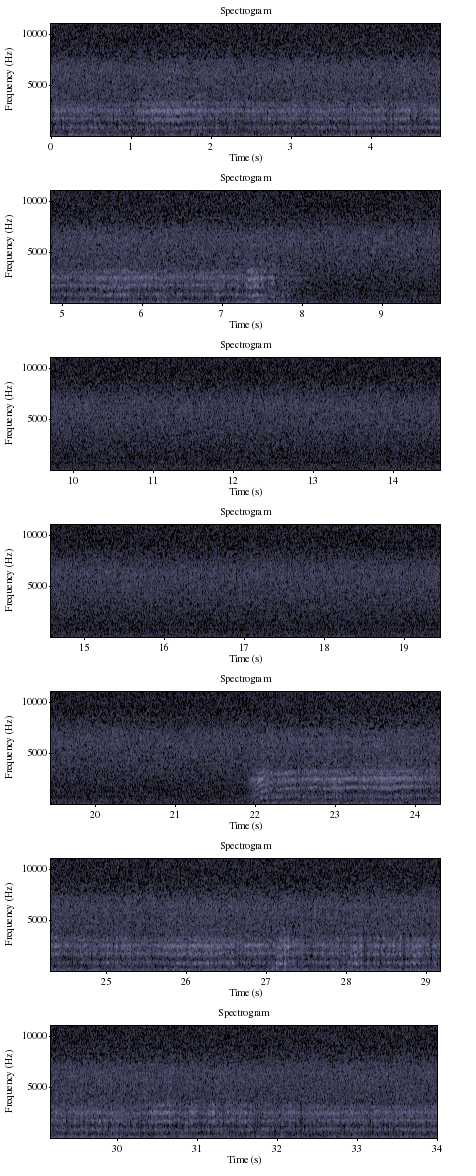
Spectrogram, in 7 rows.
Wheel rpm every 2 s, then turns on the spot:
230, 230, 230, 200, 0, 0, 0, 0, 0, 0, 0, 170, 230, 230, 230, 230, 230.
none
